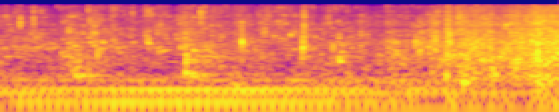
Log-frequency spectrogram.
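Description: Pool water trickling and sloshing as a person settles back into a foam pool float, swelling into a splash near the end as her legs kick up water. A steady low hum runs underneath.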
